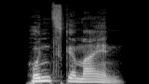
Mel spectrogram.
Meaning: very mean or common
- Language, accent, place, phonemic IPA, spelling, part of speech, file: German, Germany, Berlin, /ˈhʊnt͡sɡəˌmaɪ̯n/, hundsgemein, adjective, De-hundsgemein.ogg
